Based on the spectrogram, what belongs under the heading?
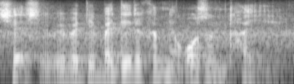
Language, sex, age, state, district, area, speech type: Bodo, male, 45-60, Assam, Chirang, rural, spontaneous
